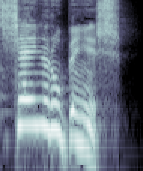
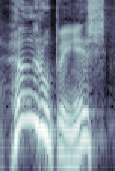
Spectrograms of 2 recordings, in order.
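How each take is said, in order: First: "zijn" held high and long before "roeping"; stress on ZIJN. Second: "hun" jumps up high before "roeping"; stress on HUN. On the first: Preacher setting his calling against theirs, stress on ZIJN. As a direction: lift and stretch "zijn". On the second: Preacher on why believers don't know theirs, stress on HUN. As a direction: punch "hun" with a high pitch. Contrasts their calling with his. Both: Shown as a demonstration.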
